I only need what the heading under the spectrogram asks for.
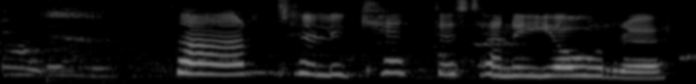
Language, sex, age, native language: Icelandic, other, 12, Icelandic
